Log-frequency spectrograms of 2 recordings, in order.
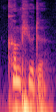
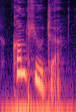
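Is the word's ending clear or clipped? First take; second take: clipped; clear. First: The end of the word is swallowed. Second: The word is spoken fully to its end. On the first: The speaker calls it wrong. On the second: The speaker calls it right.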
